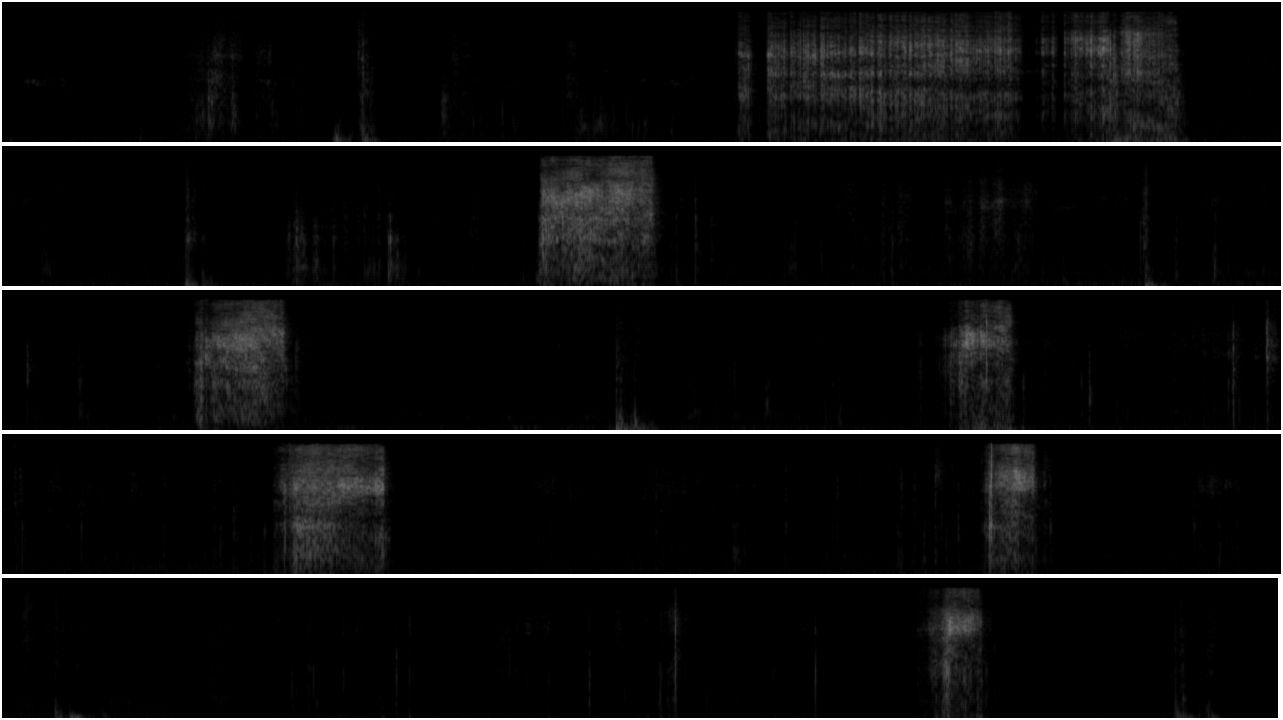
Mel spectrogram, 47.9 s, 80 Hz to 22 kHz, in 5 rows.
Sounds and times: Tearing book pages 5.5 - 8.9
Tearing book pages 13.6 - 14.8
Tearing book pages 20.6 - 21.5
Tearing book pages 25.9 - 27.3
Tearing book pages 27.9 - 31.8
Tearing book pages 35.1 - 36.7
Tearing book pages 45.2 - 45.9

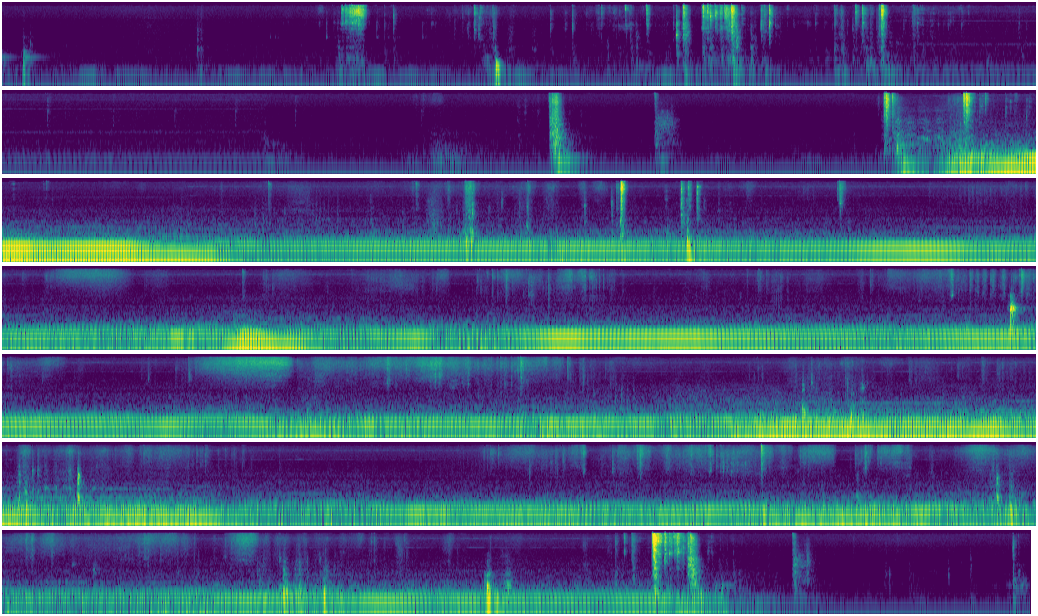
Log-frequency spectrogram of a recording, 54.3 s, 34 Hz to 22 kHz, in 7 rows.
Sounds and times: car start ignition 14.4 - 19.0
acceleration 14.5 - 51.4

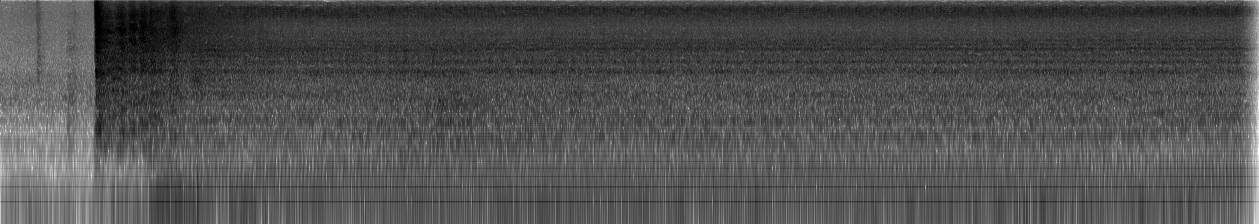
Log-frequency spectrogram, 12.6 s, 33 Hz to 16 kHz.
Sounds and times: Car starting 0.9 - 12.5

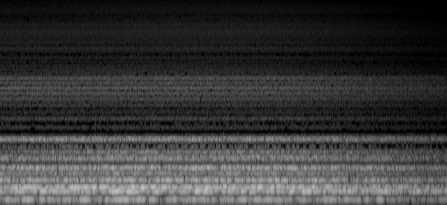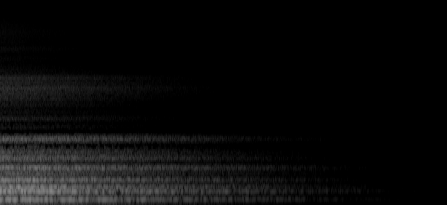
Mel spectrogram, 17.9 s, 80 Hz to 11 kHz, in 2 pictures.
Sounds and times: choirs 0.0 - 13.4

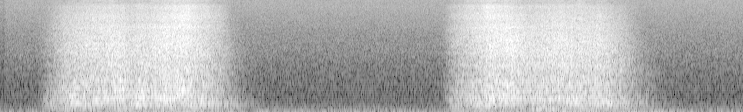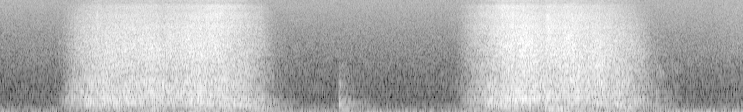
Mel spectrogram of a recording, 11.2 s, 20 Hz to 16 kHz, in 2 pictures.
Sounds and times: dragged something on the floor 6.0 - 7.7
dragged something on the floor 9.0 - 10.5

